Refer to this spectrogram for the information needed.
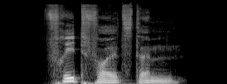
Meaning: strong dative masculine/neuter singular superlative degree of friedvoll
- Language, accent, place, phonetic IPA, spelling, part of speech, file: German, Germany, Berlin, [ˈfʁiːtˌfɔlstəm], friedvollstem, adjective, De-friedvollstem.ogg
